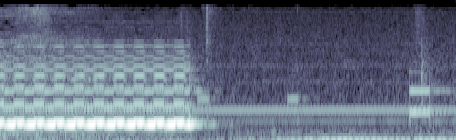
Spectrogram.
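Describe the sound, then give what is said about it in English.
A loud, warbling telephone ring sounds for about a second as a call rings back, then cuts off abruptly as the line hangs up, followed by a quiet line hiss and a couple of faint, short electronic tones. “Apparently it is ringing back, and it hung up on us.”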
